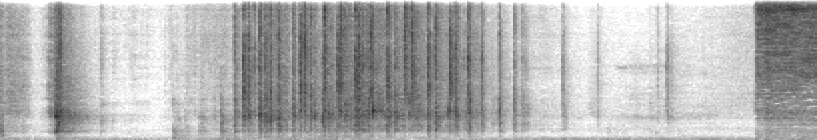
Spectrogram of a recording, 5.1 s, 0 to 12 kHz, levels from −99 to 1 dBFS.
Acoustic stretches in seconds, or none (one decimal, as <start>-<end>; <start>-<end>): 0.0-0.9; 2.4-5.1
